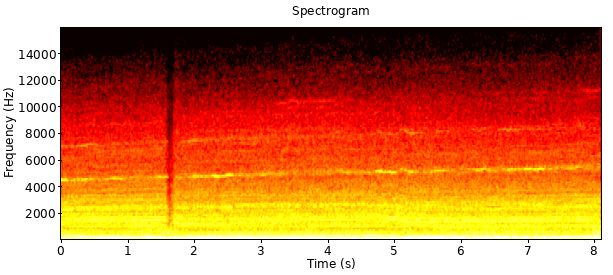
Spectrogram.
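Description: Steady, droning race-car engine of a Corvette C6R GT1 at Le Mans in iRacing, held at high revs with a constant tone, loud and close from inside the car, with one brief dip in the pitch.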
